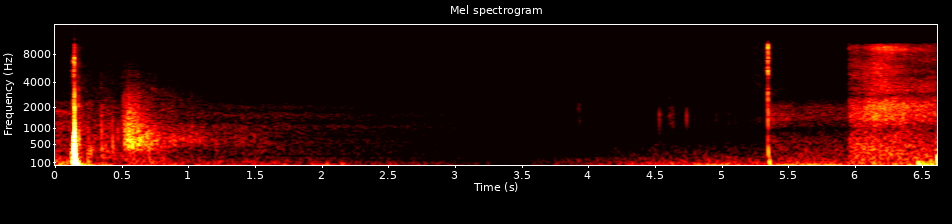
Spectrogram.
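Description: A fireworks shell bursts with a single sharp bang just after the start, and the noise fades away over about a second and a half. Later comes a sharp click, then near the end the steady hiss of a jet lighter flame lighting the firework's fuse.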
